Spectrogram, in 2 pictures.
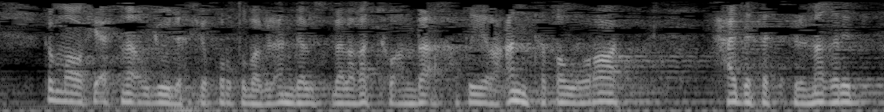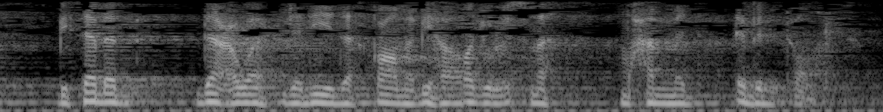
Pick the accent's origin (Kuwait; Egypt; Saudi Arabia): Kuwait; طبعا القليعة بلهجتنا منطقة نقول الجليعة، وهي المنطقة طبعا عندنا المعروفة على ساحل الخليج العربي جنوب الكويت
